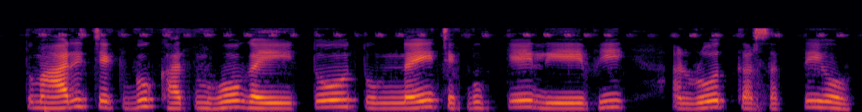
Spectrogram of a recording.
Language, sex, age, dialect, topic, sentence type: Hindi, female, 18-24, Awadhi Bundeli, banking, statement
